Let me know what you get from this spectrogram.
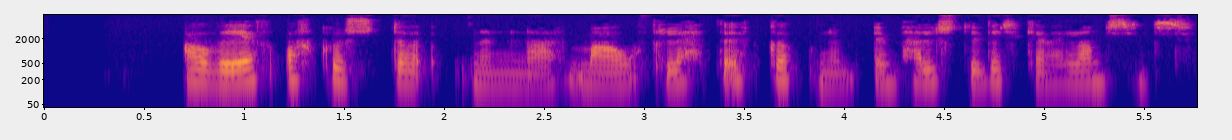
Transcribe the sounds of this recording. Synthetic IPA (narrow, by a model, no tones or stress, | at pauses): awvɛːvɔr̥kʏst̪œpnʏnːaɾmaːwflɛht̪aʏhp̚kœknʏmʏmhɛlst̪ʏvɪr̥canɪlant̪sɪns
